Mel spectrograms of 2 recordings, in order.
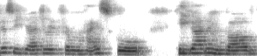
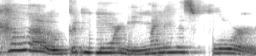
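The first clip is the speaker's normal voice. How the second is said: slow, put-on code-switched voice; 4 semitones higher than usual.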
